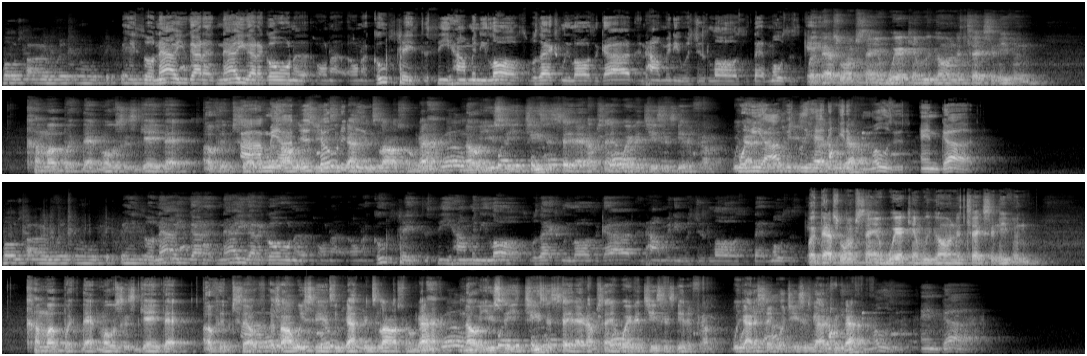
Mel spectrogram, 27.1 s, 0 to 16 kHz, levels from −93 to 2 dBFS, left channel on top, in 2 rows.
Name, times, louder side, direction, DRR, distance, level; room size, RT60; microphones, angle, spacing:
voice 1, 0.0-1.9 16.7-16.9 19.0-20.8 21.1-21.4, equal, ahead, 4 dB, 0.7 m, -28 dB
voice 2, 1.5-10.3 16.5-18.2 22.7-25.8, left 8 dB, 55° left, 14 dB, 0.3 m, -29 dB
voice 3, 10.1-12.9 13.8-15.8 16.0-24.3, right 4 dB, 45° right, 8 dB, 0.6 m, -23 dB
7.1 x 5.3 x 4.9 m, 0.93 s
head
